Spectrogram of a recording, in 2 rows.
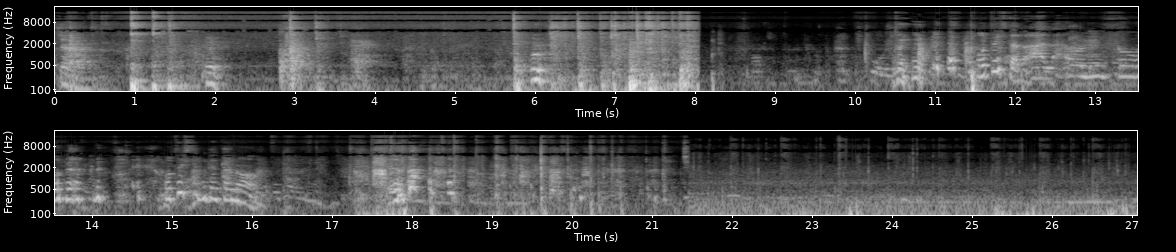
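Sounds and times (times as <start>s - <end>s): dog panting: 17.1s - 27.0s
paws scuffing and tapping on mat: 17.2s - 27.0s.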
